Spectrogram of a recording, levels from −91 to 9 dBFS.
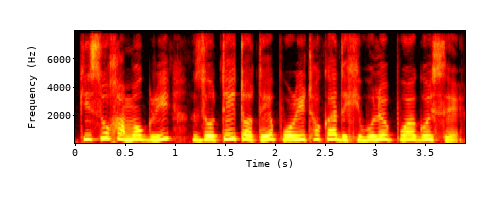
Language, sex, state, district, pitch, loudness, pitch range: Assamese, female, Assam, Kamrup Metropolitan, 290 Hz, -12 LUFS, 275-320 Hz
